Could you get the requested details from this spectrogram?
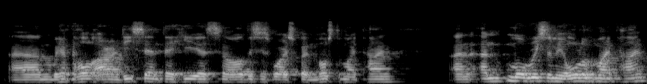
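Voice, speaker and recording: A man talking fairly quickly with fairly even intonation, some room echo audible, the background quiet. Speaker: panelist. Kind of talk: interview answer. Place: studio. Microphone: video call.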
